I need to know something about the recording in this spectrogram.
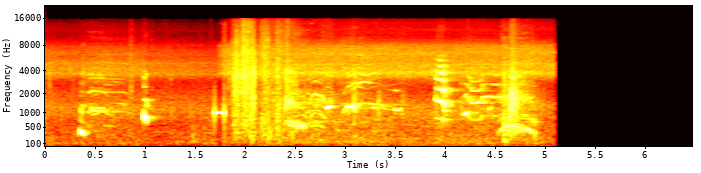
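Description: People laughing in short, high, wavering giggles, with a few sharper bursts. The sound cuts off abruptly to dead silence about five seconds in.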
